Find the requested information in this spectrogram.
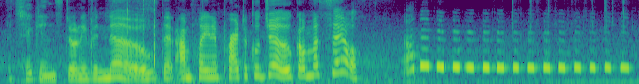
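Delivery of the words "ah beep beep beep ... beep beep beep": high, loud, rapid-fire beeps; chicken call. Real, not acted. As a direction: call the hens with shrill staccato beeps. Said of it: "That's how I say, "Come here, chickens".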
